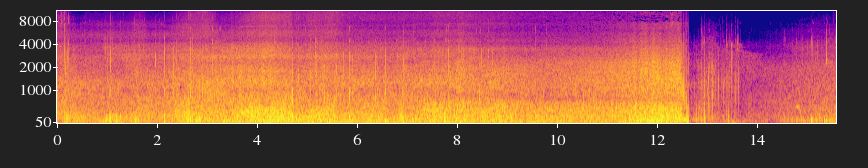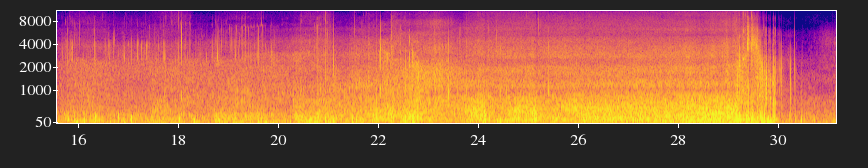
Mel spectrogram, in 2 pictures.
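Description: Ocean surf breaking and washing over rocks close by, with wind buffeting the microphone. The sound drops away suddenly about twelve and a half seconds in, builds back up over the next few seconds, and is loudest near the end as a wave splashes over the rocks.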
